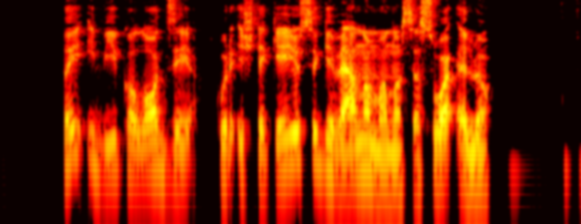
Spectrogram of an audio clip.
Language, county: Lithuanian, Kaunas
